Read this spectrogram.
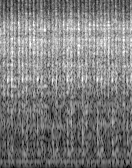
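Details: Maruti Suzuki Swift diesel engine at idle: fast, even metallic rattle riding high over the engine from a noisy timing chain.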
